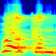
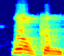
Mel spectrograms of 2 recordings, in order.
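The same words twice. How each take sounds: First: It is said in a put-on Asian accent. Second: It is said in a Yorkshire accent. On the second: "a Yorkshire accent, ... Like I like that accent"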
